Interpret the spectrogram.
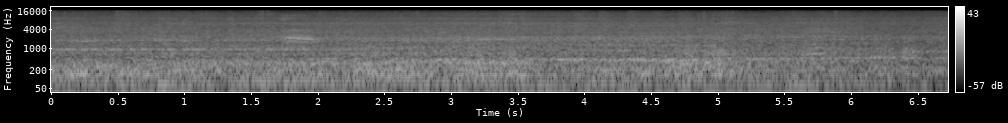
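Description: SMRT MRT train moving along a station platform: a continuous rumble of wheels and running gear, with a faint steady whine.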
